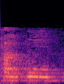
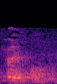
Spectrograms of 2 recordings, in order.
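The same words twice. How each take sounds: First: The first vowel is not a 'u' sound. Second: The first vowel is a 'u' sound. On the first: The speaker calls it wrong. "مو حلقوم" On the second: The speaker calls it right. "بضم الحاء"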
